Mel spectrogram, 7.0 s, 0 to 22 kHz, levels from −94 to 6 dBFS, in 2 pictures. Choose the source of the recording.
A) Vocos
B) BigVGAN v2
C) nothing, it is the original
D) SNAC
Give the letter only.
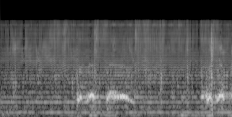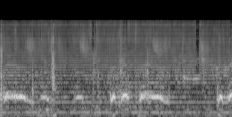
B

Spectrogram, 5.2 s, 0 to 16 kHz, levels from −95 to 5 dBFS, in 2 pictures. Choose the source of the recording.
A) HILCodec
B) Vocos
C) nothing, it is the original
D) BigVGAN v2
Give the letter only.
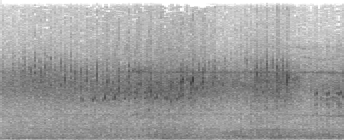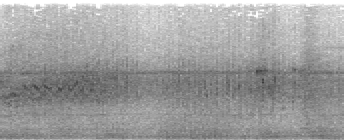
C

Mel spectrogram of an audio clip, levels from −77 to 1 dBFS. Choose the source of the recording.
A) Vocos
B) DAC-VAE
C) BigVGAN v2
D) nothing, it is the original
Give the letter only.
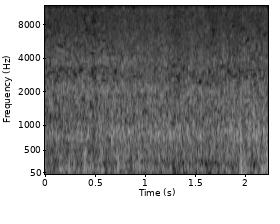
C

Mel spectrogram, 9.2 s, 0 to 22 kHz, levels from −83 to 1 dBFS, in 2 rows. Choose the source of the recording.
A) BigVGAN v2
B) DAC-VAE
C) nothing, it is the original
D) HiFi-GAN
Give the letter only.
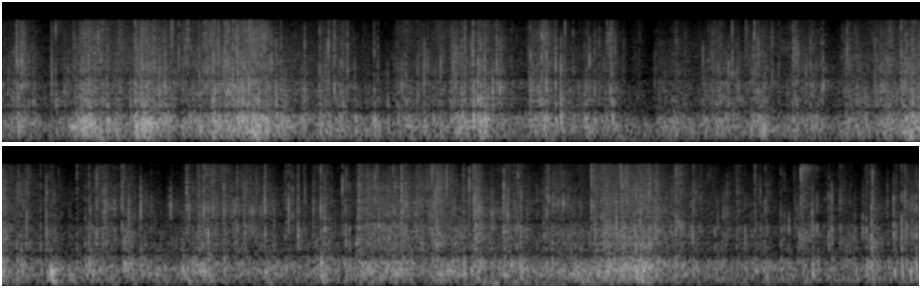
A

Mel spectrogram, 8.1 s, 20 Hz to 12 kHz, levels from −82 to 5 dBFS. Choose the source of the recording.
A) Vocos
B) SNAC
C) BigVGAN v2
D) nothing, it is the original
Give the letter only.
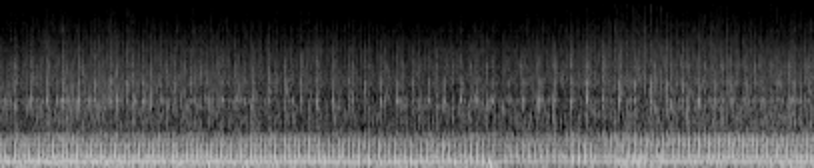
C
